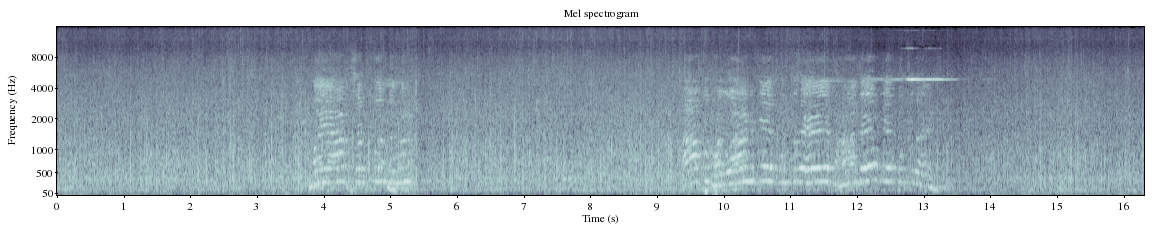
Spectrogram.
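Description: Heavy rain falls steadily at an outdoor rally in Bagicha, a dense hiss throughout, while someone speaks over a public address system with a slight echo.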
